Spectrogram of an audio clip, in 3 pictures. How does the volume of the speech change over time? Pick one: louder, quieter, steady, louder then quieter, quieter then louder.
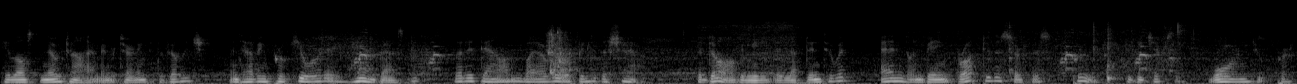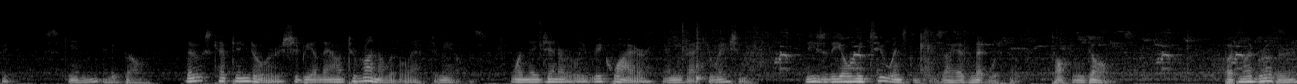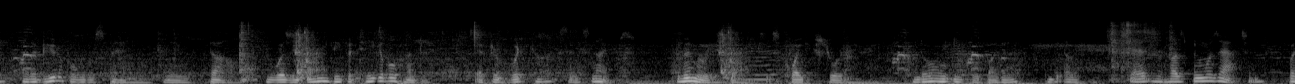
steady.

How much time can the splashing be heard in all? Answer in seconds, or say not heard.
4 s.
